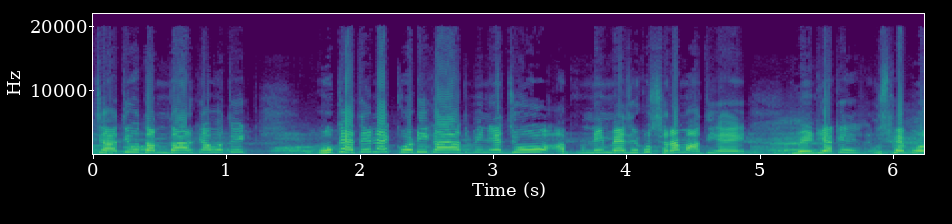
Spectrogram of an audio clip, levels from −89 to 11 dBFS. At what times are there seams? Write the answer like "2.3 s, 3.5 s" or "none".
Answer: none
